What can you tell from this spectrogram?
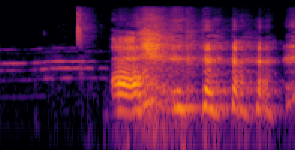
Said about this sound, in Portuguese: eu quero que vocês saibam que esse barulho é dos meus gatos brigando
